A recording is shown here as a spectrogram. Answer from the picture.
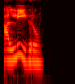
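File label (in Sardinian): "Alligru", Sardinian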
